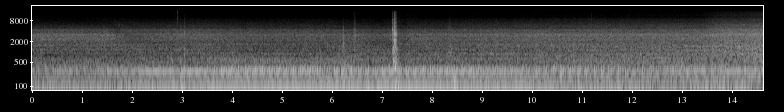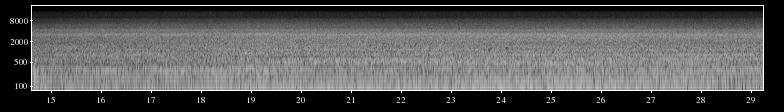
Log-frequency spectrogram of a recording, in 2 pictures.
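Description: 1979 Chevrolet Malibu Classic's 305 V8 idling steadily. It is muffled at first, as if from inside the car, then louder and fuller from about halfway as it is heard from outside near the open hood. There is one sharp click about a quarter of the way in.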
